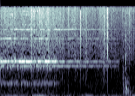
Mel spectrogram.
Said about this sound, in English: Oh, you hear that? That was the bells of Capistrano, I think. No, that's the phone.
